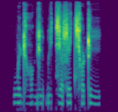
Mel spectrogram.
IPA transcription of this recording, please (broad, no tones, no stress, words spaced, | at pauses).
wiɖʱɔɡi ɓit͡ɕɜɬe t͡ɕʰɔʈi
